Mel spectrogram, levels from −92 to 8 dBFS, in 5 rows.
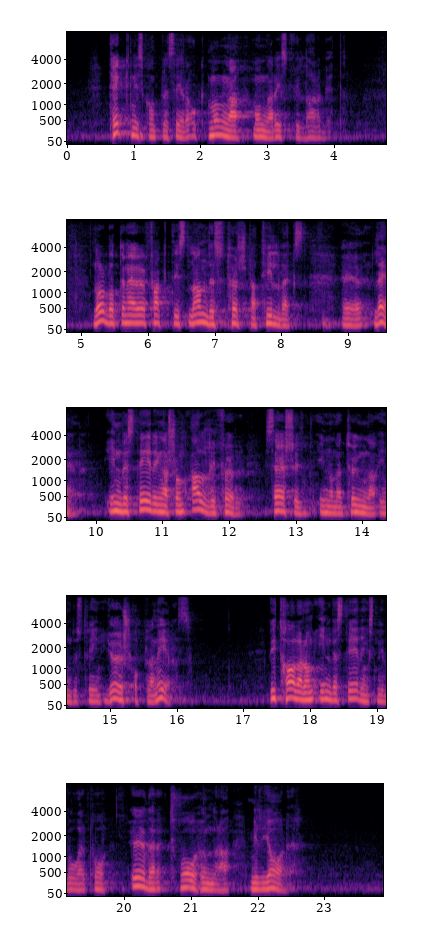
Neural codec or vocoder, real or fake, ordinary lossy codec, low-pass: codec, 16 kHz, 8 kbps, FreqCodec, smaller model; fake; none; none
